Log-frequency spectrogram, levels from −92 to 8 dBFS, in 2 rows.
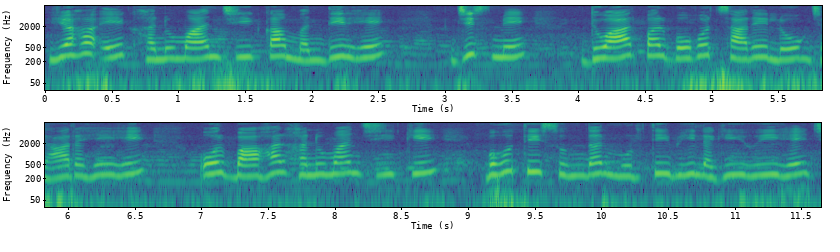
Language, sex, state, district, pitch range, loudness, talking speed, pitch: Hindi, female, Uttarakhand, Uttarkashi, 250-290 Hz, -18 LUFS, 155 wpm, 270 Hz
